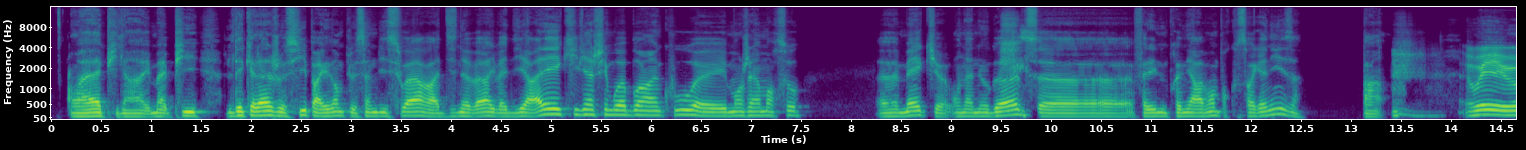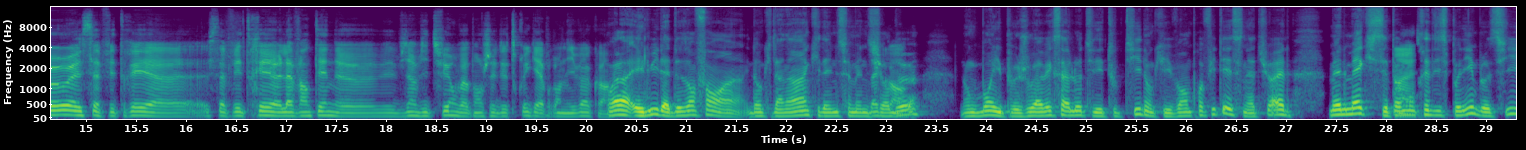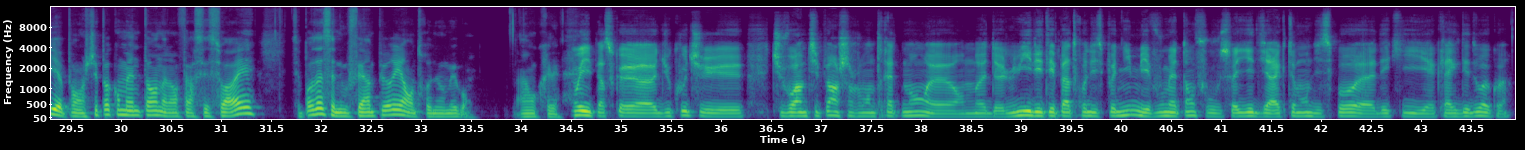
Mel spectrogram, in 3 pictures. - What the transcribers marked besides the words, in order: chuckle; drawn out: "heu"; unintelligible speech
- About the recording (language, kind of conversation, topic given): French, podcast, Comment as-tu trouvé ta tribu pour la première fois ?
